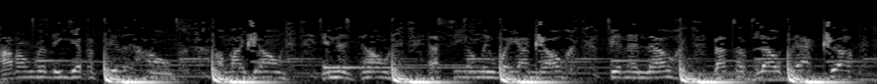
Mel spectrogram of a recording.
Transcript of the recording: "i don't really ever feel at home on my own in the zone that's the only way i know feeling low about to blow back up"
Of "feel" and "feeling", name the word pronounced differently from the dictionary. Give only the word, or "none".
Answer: feeling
